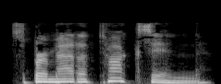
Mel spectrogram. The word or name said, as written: spermatotoxin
